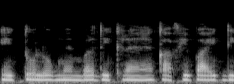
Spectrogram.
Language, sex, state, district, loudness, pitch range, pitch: Hindi, female, Bihar, Vaishali, -18 LUFS, 205-210 Hz, 210 Hz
